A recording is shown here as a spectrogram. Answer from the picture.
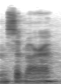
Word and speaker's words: Subnara: Only Arlo knows that, and then that she's from Subnara. Right. Yeah. How do you say that? Signara? Subnara. Oh, like you're underwater. Submarine. Like Subnautica. Subnautica.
